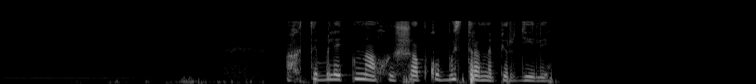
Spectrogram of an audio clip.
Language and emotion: Russian, angry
